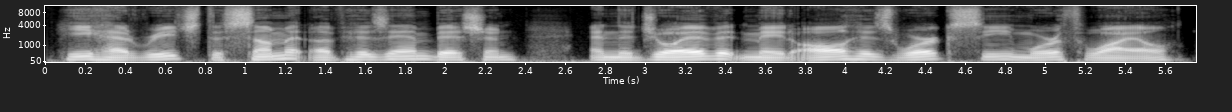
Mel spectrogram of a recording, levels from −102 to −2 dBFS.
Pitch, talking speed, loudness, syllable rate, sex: 110 Hz, 210 wpm, -17 LUFS, 4.8 syllables/s, male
